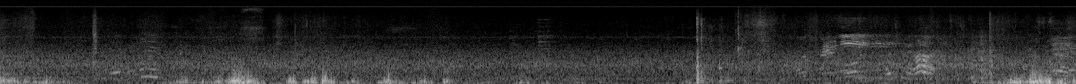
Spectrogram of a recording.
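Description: Young players shout to each other from across a field outdoors.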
